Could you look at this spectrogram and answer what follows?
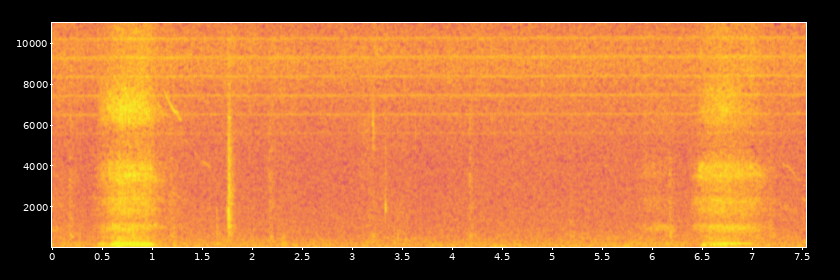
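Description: Two low, rattling snores about six seconds apart, with quiet hiss between them.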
